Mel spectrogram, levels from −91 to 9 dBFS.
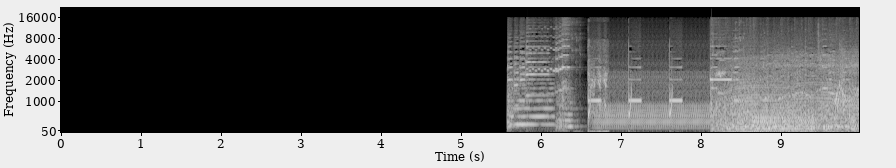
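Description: From 3.28 s to the end at 9.98 s, a section at the wrong speed: the audio was likely played back against the wrong clock, running 1.96 times faster than recorded. Pitch rises with it by about ten semitones, so the sound turns high and hurried.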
